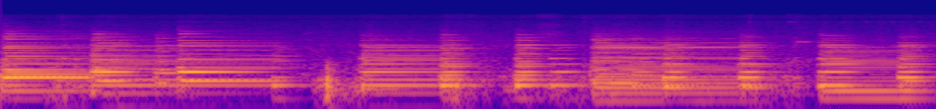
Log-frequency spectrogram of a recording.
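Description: Electronic keyboard set to a piano sound, playing chords, each struck and left to ring and fade before the next.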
